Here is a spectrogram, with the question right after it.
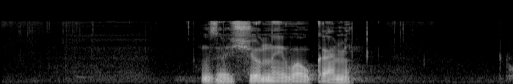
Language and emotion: Russian, neutral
